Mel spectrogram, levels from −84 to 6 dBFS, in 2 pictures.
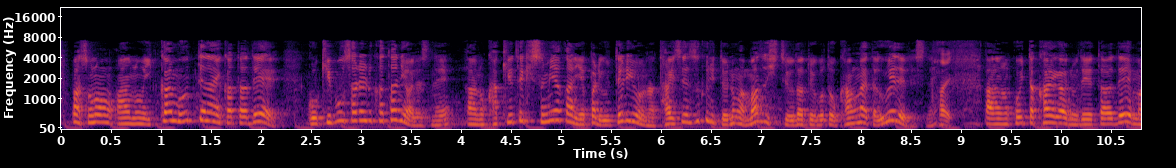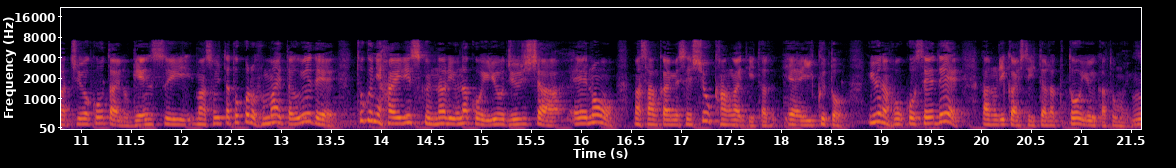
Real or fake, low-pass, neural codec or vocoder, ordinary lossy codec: real; 7.2 kHz; none; none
